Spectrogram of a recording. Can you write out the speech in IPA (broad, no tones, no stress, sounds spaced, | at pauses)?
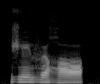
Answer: ʒ ẽ v ɵ ʁ ɔ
